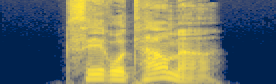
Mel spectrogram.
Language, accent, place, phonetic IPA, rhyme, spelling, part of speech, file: German, Germany, Berlin, [kseʁoˈtɛʁmɐ], -ɛʁmɐ, xerothermer, adjective, De-xerothermer.ogg
- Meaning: 1. comparative degree of xerotherm 2. inflection of xerotherm: strong/mixed nominative masculine singular 3. inflection of xerotherm: strong genitive/dative feminine singular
